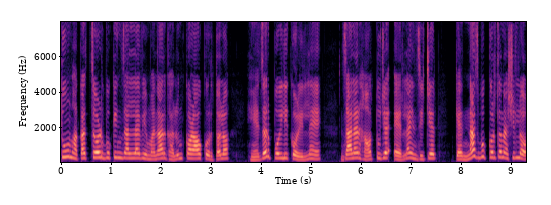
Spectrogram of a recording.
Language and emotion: Goan Konkani, disgusted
